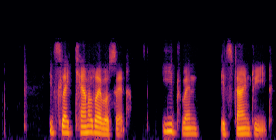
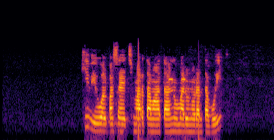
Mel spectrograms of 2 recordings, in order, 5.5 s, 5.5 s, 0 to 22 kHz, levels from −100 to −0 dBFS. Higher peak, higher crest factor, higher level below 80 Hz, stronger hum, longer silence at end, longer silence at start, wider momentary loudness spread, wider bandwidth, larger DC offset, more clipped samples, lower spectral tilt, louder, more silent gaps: about the same, -4 dBFS vs -2 dBFS; about the same, 22 dB vs 18 dB; about the same, -64 dBFS vs -60 dBFS; neither; second, 0.1 s vs 1.1 s; second, 1 s vs 1.65 s; first, 14 LU vs 11 LU; about the same, 7.4 kHz vs 7.4 kHz; neither; neither; first, -6 dB/octave vs -3.5 dB/octave; second, -23 LUFS vs -17 LUFS; first, 2.70-2.84 s, 3.17-3.23 s, 4.04-4.40 s vs none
